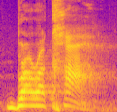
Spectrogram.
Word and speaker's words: barakah: Now, the blessing is a word, barakah. Barakah. The accent is on the ka.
